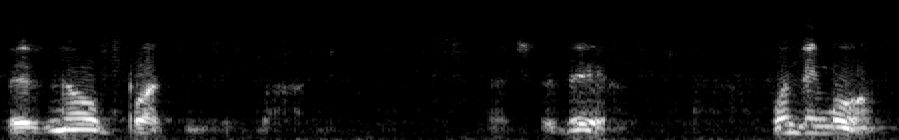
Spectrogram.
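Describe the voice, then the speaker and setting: Gravelly, swooping nightclub racketeer. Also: male voice, high-pitched, huge pitch swings, a little slow, exaggerated voice. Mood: smoothly menacing. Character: nightclub boss racketeer, oily, smoothly menacing blackmailer. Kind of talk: old-time radio crime drama acting. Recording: muffled distant old radio recording.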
